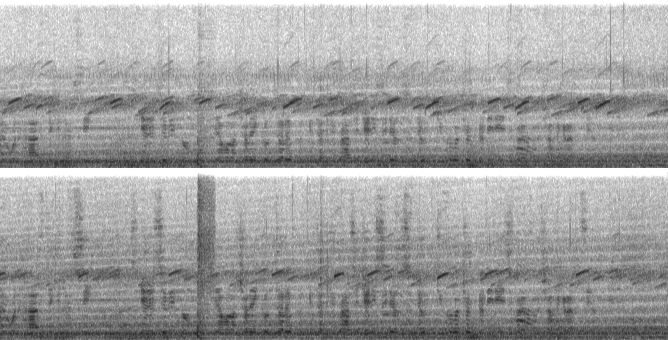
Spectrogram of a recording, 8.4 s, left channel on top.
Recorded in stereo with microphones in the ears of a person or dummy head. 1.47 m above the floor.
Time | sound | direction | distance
0.0 | an aircraft | 45° right (ahead or behind) | ?
2.5 | a snare drum | 85° right | ?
